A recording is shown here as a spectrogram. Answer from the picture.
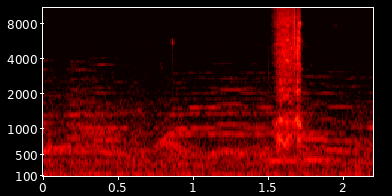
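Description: A quiet pause with faint background music, broken by one short hiss lasting about a quarter of a second, about one and a half seconds in.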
